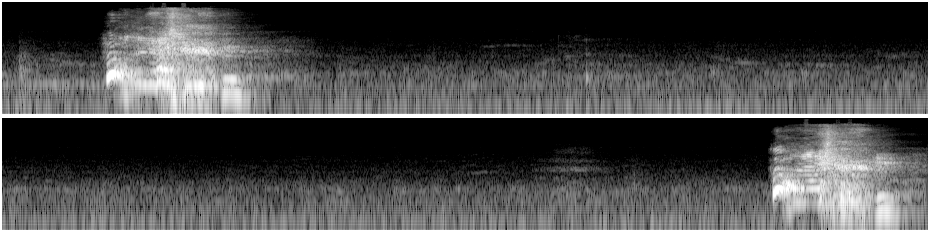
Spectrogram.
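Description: Two sharp, forceful sneezes about eight seconds apart in a quiet room.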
